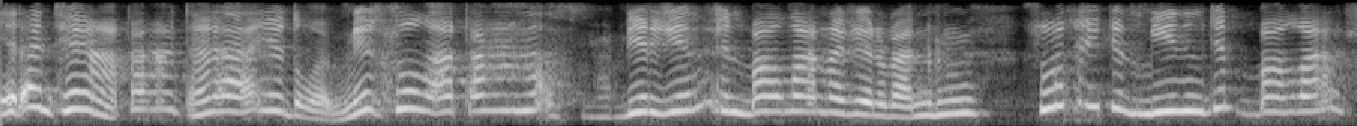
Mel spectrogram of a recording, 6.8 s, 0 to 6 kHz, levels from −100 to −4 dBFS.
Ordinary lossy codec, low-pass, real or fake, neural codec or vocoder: none; 5.4 kHz; fake; autoencoder, 22.05 kHz, a latent of 192 numbers a frame, VITS, trained on one speaker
